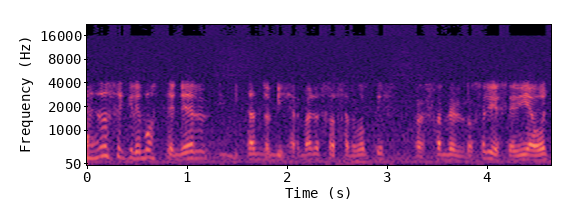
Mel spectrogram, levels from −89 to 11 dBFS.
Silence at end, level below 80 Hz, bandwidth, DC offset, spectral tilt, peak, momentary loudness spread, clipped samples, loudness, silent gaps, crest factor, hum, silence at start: 0 s; -56 dBFS; over 20 kHz; under 0.1%; -4.5 dB/octave; -6 dBFS; 11 LU; under 0.1%; -24 LUFS; none; 18 dB; none; 0 s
